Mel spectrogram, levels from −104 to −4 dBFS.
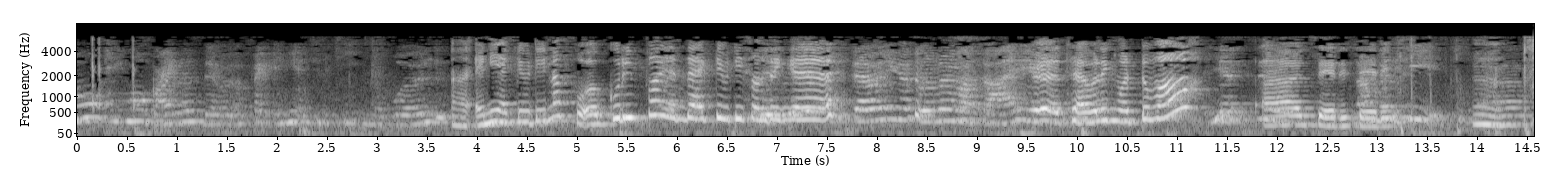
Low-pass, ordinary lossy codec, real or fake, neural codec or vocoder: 7.2 kHz; MP3, 24 kbps; fake; autoencoder, 48 kHz, 128 numbers a frame, DAC-VAE, trained on Japanese speech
